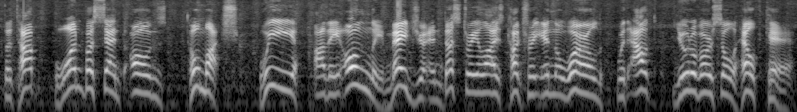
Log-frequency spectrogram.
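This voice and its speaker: A man's voice: high voice, expressive, unhurried, a bit bright. A man doing an impassioned old senator. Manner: speechifying, insistent. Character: impassioned older male progressive senator impression.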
